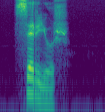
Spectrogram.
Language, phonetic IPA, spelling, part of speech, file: Polish, [ˈsɨrʲjuʃ], Syriusz, proper noun, Pl-Syriusz.ogg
